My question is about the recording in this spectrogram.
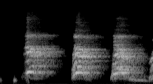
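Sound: dog barking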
